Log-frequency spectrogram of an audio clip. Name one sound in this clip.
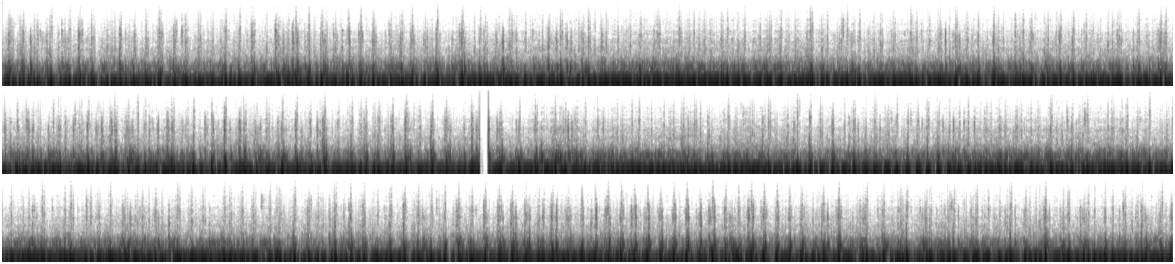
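Skateboard wheels roll and rumble on asphalt.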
